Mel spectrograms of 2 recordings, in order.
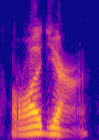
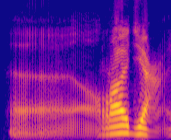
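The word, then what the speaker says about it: رجع: Raja' di situ ada qalqalahnya, raja ya, huruf jimnya ada qalqalahnya, maka perlu ditunaikan.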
